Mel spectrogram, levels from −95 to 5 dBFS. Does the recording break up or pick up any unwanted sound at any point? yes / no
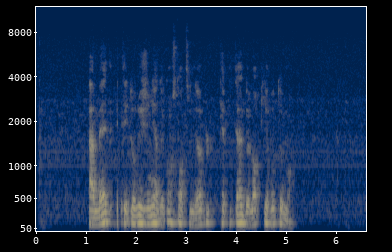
yes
